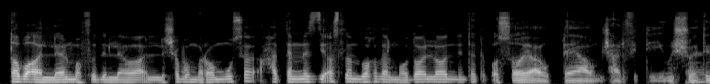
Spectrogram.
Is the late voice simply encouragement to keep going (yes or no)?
no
